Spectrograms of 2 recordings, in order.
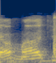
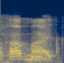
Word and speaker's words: Hamad: É Amade ou Hamad? A pronúncia dos dois está correto, viu, doutor Francinal?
